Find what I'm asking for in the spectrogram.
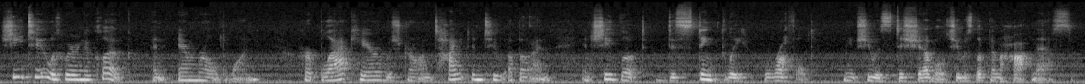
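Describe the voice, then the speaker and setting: A woman's voice: lowish voice, animated, normal speed, gravelly, darkish tone. A woman teacher reading a story aloud to children expressively and emphatically, with casual asides. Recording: roomy echo, faint background noise.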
